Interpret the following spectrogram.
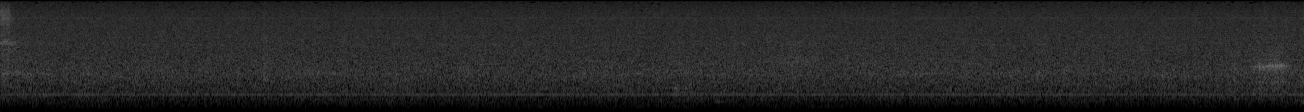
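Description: Near silence: room tone, a steady hiss with a faint low hum.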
